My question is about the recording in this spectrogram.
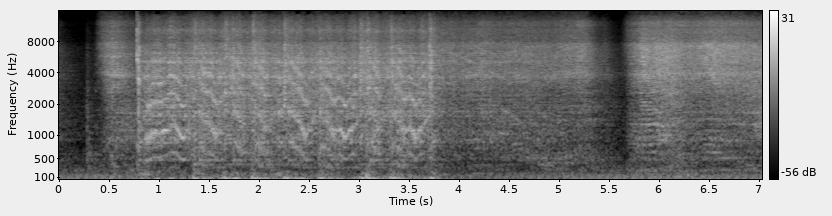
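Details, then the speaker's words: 1981 Dodge D150 cranks but won't start: steady rapid starter churning about three seconds, never catches. Fuel fill neck leaking; owner suspects fuel starvation; spare coil also being tested. "yeah we might have to sort out that fuel issue at the back make sure we can get enough gas in it before we can actually get it fired off because I don't think I'm I don't think I'm getting enough because State running by now"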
